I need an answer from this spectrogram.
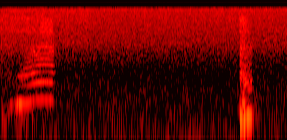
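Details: Motya the cat snores indoors: a slightly rising, nasal tonal snore lasting over half a second, then near-silence for about three seconds, then a short, rough, louder burst of breath at the end.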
